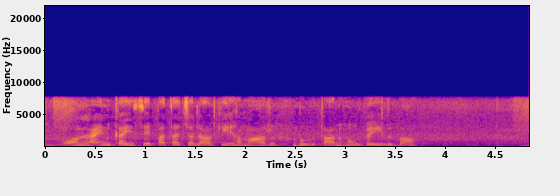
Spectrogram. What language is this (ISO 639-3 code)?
bho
